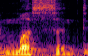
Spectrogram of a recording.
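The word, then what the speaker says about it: mustn't: E a pronúncia é esquisita, é musant. Esse t desaparece.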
